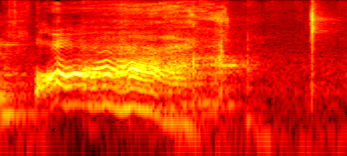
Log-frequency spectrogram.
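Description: A single loud, drawn-out voiced yawn whose pitch rises then slides down, fading out, followed by a brief click.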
